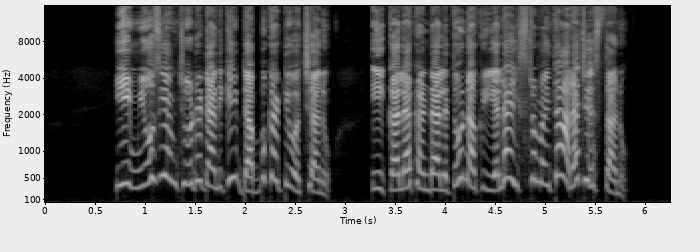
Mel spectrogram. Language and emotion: Telugu, angry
